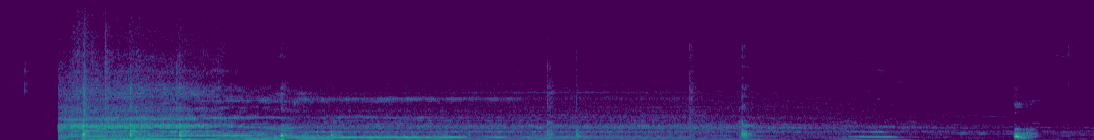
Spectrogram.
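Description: A Hamilton Beach HealthSmart juicer grinds lemon and ginger in a loud, steady whirring motor drone, with tonal whine and occasional clicks and knocks, then slows and fades with a final clunk near the end.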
